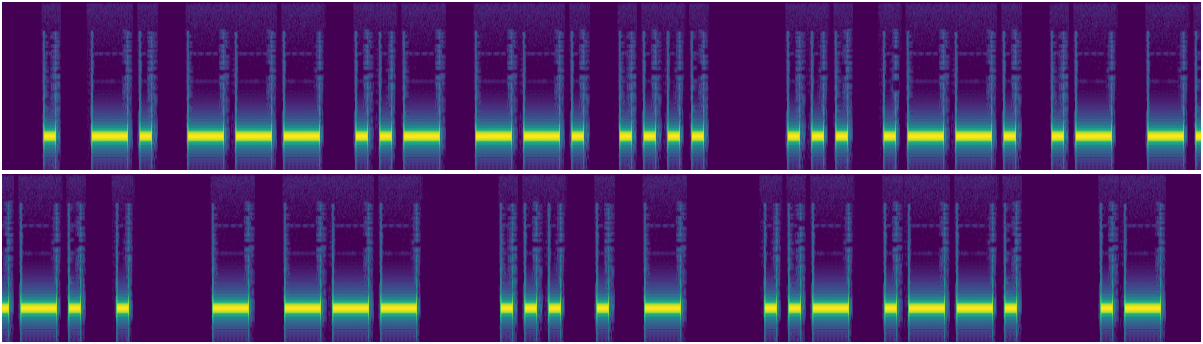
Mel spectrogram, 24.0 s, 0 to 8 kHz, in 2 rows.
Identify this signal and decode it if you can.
Morse code, heard as a keyed tone, about 10 wpm, 610 Hz. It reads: ENOUGH SPACE TO SET UP A
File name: 2011-07-mp3 / n41 EXCITING QRP CW OPERATION 10wpm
